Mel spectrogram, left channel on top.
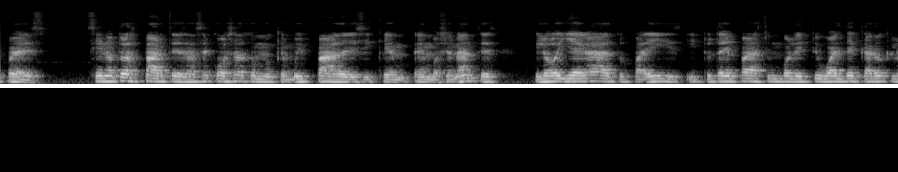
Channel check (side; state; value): right; silent; 66 dB below the other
